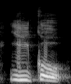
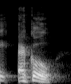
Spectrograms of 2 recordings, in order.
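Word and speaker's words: echo: क्योंकि ज्यादा स्टूडेंट्स क्या कहेंगे? इको। कुछ कहते हैं ईचो, बट इट is actually एको।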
